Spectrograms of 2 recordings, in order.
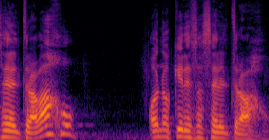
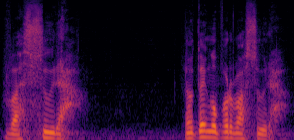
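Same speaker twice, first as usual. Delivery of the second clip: solemn drop; 5 semitones lower, 7 dB quieter than usual. Retold or imitated. Preacher drops for the key word.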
